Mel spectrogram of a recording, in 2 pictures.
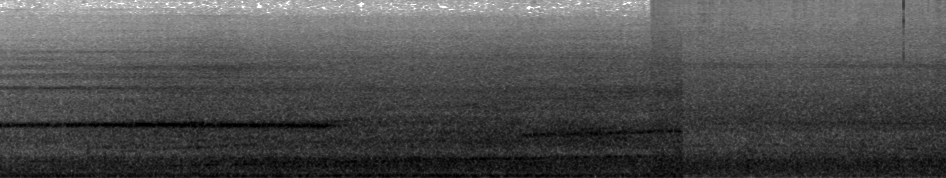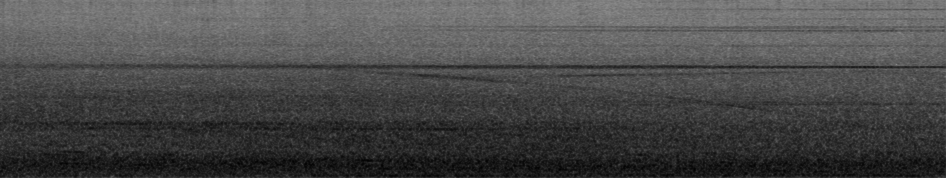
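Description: Electric multiple-unit passenger trains running into an underground station platform: rumble of the wheels on the track with steady high whining tones. The sound changes abruptly about ten seconds in as a second train pulls in, its whine joined by a tone that falls in pitch as it slows.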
